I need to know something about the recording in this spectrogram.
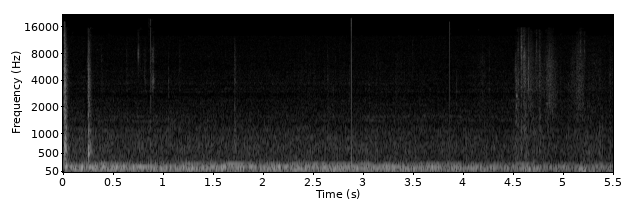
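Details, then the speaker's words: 2010 Toyota Prius, 161,000 km, test drive over bumps: steady low road rumble, no knocks or clunks; suspension sounds sound and tight. "Saame siin kuulatada vedrustust. Et ühtegi üleliigset kolksu ei tohiks küll olla kuskil."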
